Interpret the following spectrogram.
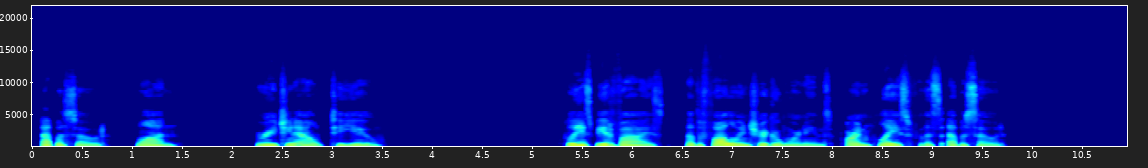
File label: Announcer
